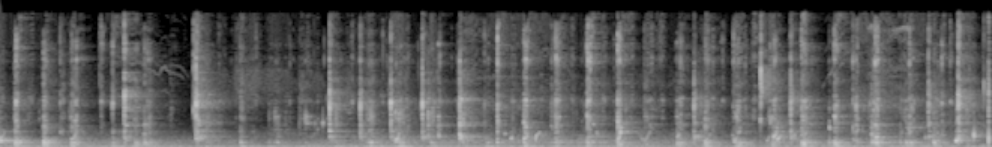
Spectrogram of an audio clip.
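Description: A spoon stirs a burger sauce mixture in a bowl, giving steady rhythmic scraping strokes with light clinks against the side, close and moderately quiet, with no talking.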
